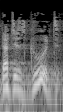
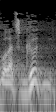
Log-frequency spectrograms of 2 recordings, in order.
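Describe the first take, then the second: First: Imitated German accent, firmly stated. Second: Said in the usual way. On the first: Preacher quoting his friend Sven, in a German accent. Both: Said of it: "in his German accent".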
